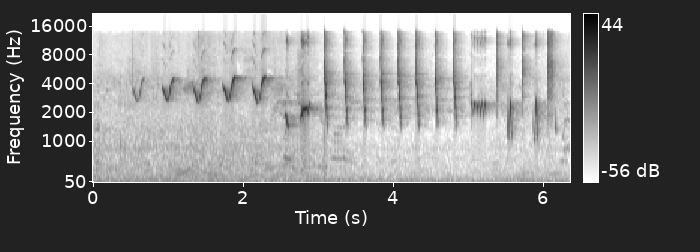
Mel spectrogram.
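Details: In a Sestroretsk park near Saint Petersburg a nightingale sings looping upslurred whistles, then a rapid series of dry clicking notes, about two per second, closing with short whistles.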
